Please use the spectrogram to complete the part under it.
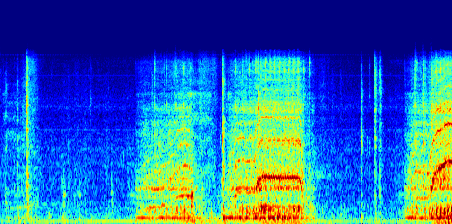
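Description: A sewing machine stitching a quilt seam runs in three close, steady whirring bursts of a few seconds each, separated by short quiet pauses that hold small mechanical clicks.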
